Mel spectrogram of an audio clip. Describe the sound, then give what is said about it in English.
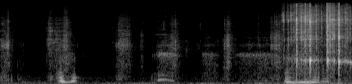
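Crisp crunching from celery being bitten and chewed, several irregular bites building to a louder, denser burst of chomping near the end. “That terrible, obnoxious, crunching sound.”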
